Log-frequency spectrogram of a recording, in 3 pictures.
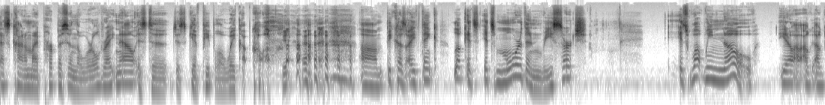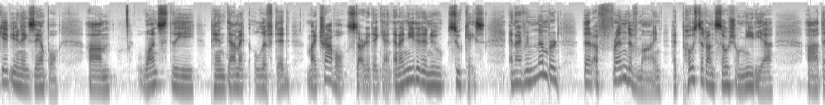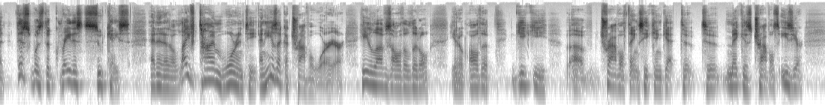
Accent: United States; And as an American, I love being in a place like this.

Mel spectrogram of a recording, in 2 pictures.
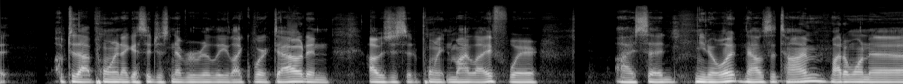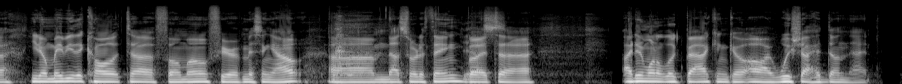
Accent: Conifer, Colorado, United States; also born or lived in Littleton, United States; I grew up in a little mountain town called Conifer before moving down to Littleton, and I spent most of my life there.

